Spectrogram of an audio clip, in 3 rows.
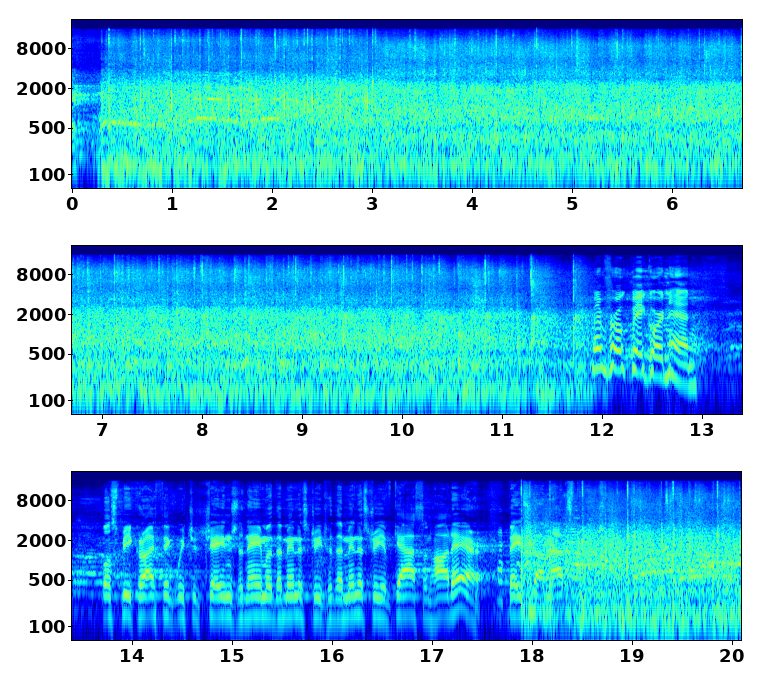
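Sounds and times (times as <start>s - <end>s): crowd applauding: 0.2s - 11.9s, 17.9s - 20.0s.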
